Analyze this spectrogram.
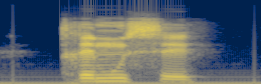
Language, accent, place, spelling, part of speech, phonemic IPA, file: French, France, Lyon, trémousser, verb, /tʁe.mu.se/, LL-Q150 (fra)-trémousser.wav
- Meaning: to jig, jiggle, wiggle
